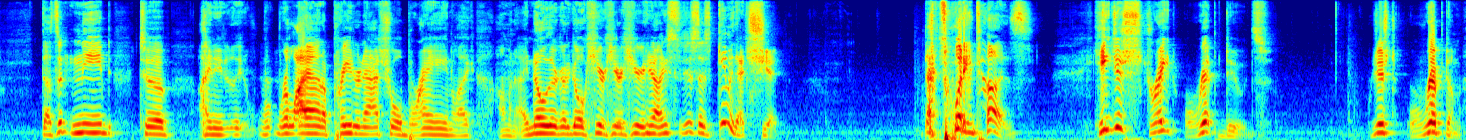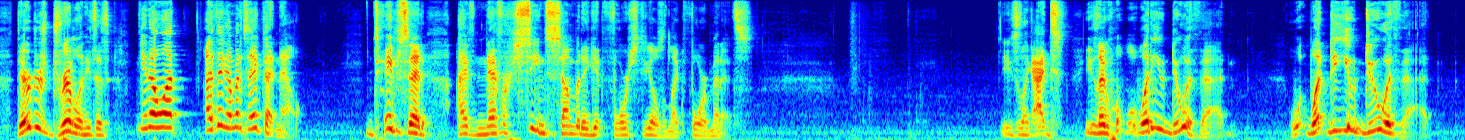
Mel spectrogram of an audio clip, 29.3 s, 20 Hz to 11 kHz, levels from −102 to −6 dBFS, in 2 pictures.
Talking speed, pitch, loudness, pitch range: 185 wpm, 190 Hz, -19 LUFS, 160-240 Hz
